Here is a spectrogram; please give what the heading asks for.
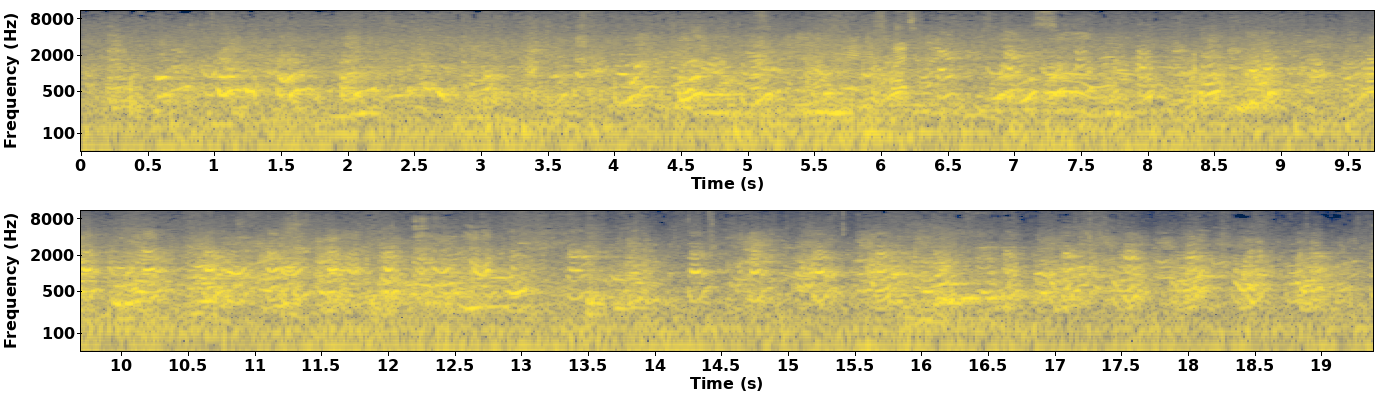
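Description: A crowd of sea lions keeps up a dense babble of overlapping barks and honking calls.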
